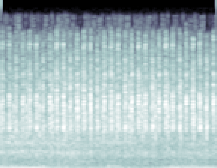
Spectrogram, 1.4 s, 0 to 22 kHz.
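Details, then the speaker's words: 2021 Hyundai Venue idling with the hood open: steady, even low hum with a faint light fuel-injector tick on top and no knocks or misses; a healthy smooth idle. "hear that good old direct injection ticking away eight fuel injectors guys"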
